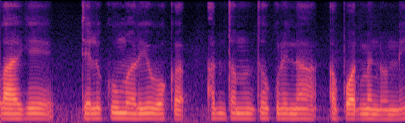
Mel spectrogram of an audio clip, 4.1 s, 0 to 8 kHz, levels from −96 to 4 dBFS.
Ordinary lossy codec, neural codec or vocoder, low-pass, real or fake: none; codec, 16 kHz, 0.9 kbps, LongCat-Audio-Codec; none; fake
